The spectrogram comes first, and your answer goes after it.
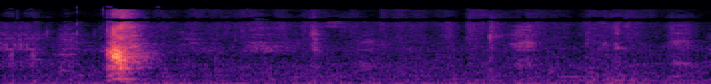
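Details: Maltese dog, eager to go for a walk, lets out a single sharp bark, followed by quiet indoor background hum.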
